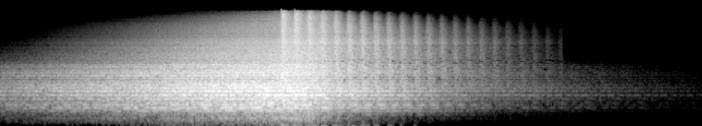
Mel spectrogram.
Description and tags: Paris Sweep
Sweeping sound effect rich with high frequencies and stereo imaging. Works within any scale.
electronic, fx, sweeping, wet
